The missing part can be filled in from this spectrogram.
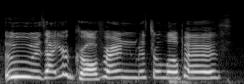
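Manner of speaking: high, drawn-out ooh of teasing; teasing classmate. Acted. Classmate teasing teacher in story.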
